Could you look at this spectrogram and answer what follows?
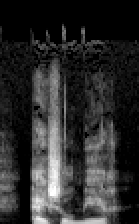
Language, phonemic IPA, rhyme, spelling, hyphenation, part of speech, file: Dutch, /ˌɛi̯.səlˈmeːr/, -eːr, IJsselmeer, IJs‧sel‧meer, proper noun, Nl-IJsselmeer.ogg
- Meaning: a lake in the Netherlands, formerly part of the Zuiderzee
